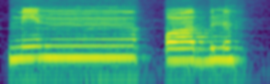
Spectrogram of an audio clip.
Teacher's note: यहाँ पर नून साकिन है और उसके बाद क़ाफ हरूफ इख्फा में से है, तो हमने यहाँ पर नून साकिन पर इख्फा करना है। मिन क़ब्ल, अब ये बा जो है ये बा हरूफ कलकला में से, इस पर ये रेड कलर जो है ये कलकला की अलामत है, तो यहाँ पर हमने कलकला करना है, यानी इस बा को हिलाते हुए अदा करना है।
